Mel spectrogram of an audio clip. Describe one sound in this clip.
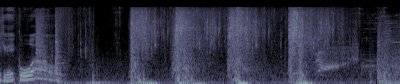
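A sword strikes with sharp clanging blows.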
